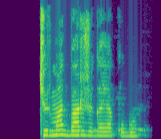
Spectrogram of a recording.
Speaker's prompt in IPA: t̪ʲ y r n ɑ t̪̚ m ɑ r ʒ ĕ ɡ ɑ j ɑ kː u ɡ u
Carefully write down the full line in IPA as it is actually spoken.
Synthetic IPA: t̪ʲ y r m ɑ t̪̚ b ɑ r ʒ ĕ ɡ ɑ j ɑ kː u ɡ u

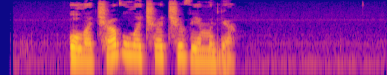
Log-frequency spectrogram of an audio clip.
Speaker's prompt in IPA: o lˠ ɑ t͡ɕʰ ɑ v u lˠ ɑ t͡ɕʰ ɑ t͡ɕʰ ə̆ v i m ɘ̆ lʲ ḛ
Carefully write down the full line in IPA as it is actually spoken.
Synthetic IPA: o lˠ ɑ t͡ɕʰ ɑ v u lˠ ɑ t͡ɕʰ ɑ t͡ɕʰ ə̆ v e m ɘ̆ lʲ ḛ

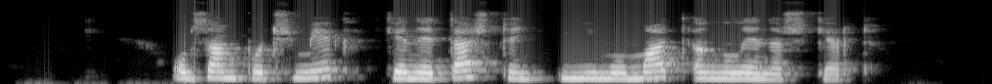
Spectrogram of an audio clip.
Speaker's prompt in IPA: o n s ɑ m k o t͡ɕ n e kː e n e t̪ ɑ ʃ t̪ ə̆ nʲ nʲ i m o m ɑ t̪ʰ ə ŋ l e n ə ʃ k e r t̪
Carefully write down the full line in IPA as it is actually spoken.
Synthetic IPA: o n s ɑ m p o t͡ɕ m e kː e n e t̪ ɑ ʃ t̪ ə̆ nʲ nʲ i m o m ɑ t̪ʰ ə ŋ l e n ə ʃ k e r t̪

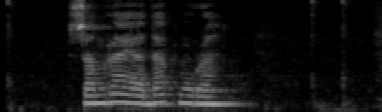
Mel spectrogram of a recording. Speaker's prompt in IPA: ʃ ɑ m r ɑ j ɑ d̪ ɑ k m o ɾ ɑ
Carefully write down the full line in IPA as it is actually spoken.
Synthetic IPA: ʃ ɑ m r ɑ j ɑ d̪ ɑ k m u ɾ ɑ

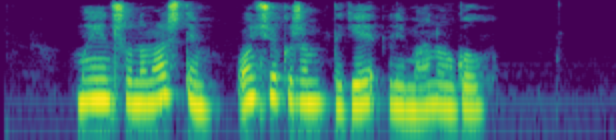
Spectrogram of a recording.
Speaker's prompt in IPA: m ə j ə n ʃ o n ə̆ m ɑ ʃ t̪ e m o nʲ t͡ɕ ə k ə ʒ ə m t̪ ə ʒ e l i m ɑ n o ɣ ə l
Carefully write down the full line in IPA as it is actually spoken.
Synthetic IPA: m ə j ə n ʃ o n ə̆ m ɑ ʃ t̪ e m o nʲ t͡ɕ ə k ə ʒ ə m t̪ ə ɣ e l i m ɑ n o ɣ ə l

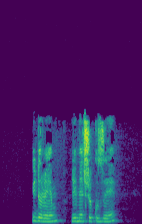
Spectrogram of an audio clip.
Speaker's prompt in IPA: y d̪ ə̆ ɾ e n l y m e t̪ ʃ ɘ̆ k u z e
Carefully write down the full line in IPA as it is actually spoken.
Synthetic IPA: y d̪ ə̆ ɾ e m l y m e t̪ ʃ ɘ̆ k u z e

